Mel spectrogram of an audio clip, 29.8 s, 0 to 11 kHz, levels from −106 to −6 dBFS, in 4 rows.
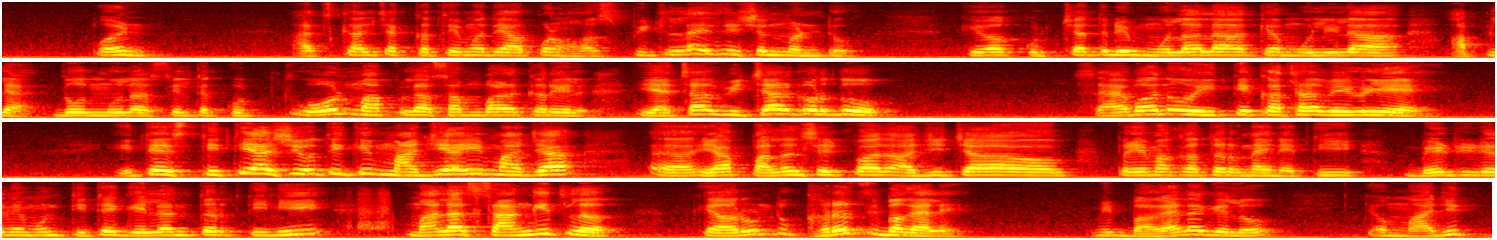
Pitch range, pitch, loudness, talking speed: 175-215 Hz, 195 Hz, -31 LUFS, 135 wpm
